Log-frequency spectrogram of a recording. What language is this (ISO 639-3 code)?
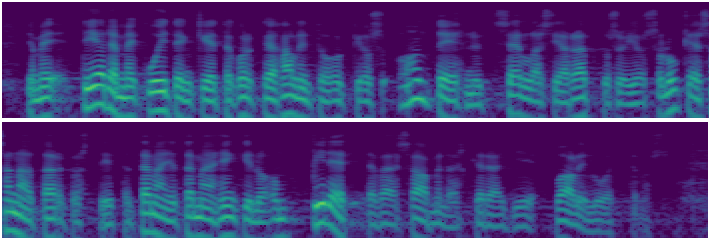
fin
